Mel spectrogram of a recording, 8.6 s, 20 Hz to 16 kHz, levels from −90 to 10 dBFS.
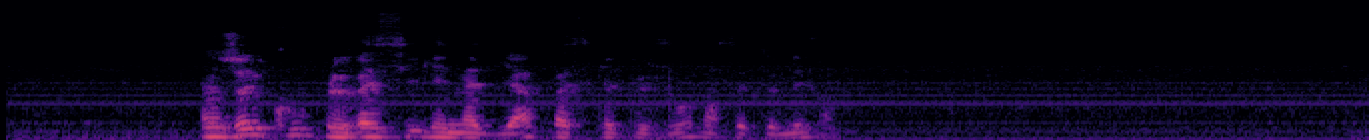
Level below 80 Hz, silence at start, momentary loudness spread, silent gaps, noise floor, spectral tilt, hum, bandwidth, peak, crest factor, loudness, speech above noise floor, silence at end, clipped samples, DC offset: -68 dBFS; 1.25 s; 14 LU; none; -68 dBFS; -8 dB/octave; none; 11 kHz; -24 dBFS; 20 dB; -43 LUFS; 26 dB; 3.3 s; under 0.1%; under 0.1%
